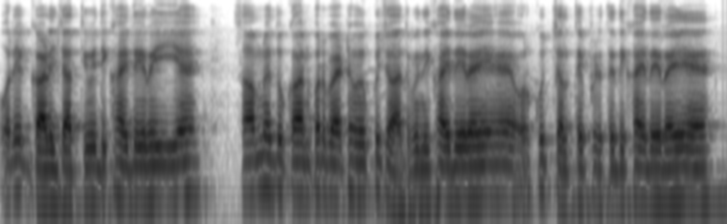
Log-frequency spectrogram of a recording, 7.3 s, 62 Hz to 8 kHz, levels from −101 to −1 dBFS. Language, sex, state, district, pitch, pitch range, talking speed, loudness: Hindi, male, Uttar Pradesh, Shamli, 110 Hz, 105-120 Hz, 230 wpm, -20 LUFS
